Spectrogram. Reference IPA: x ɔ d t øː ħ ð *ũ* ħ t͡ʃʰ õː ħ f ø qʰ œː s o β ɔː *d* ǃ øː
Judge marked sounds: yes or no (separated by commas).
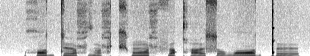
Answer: no, yes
